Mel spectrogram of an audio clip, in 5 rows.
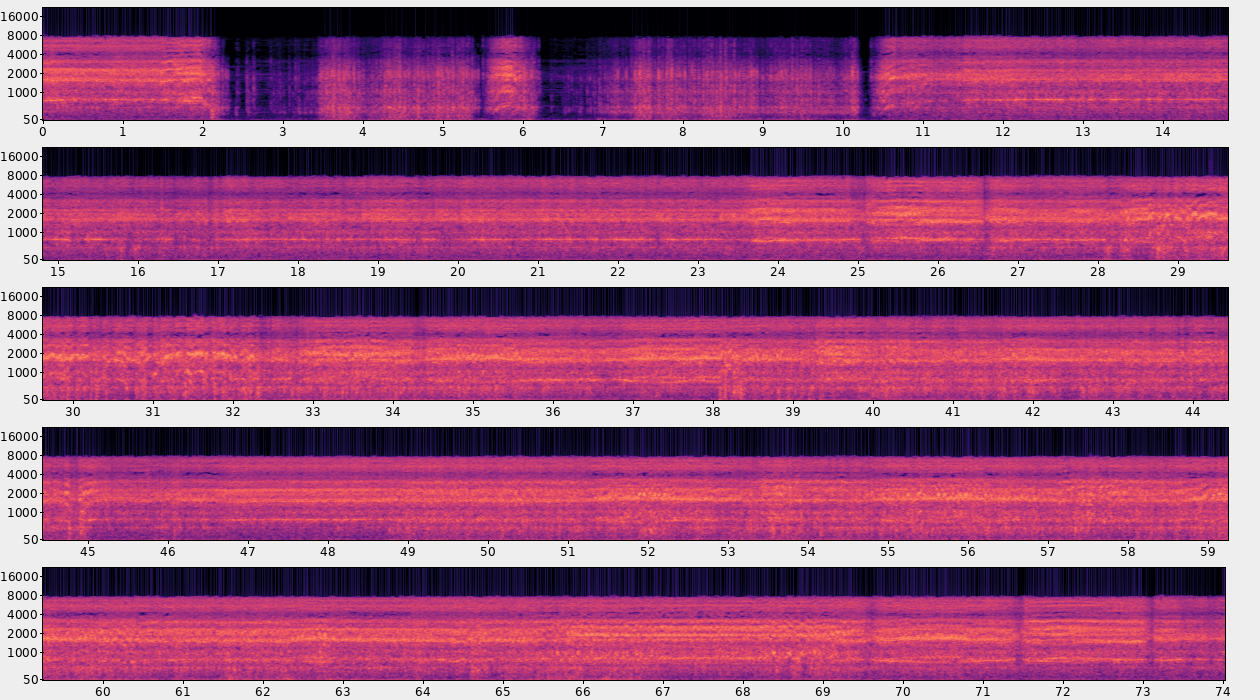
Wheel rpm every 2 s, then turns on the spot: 170, 20, 20, 20, 30, 160, 200, 200, 200, 200, 200, 200, 200, 200, 210, 210, 200, 200, 200, 200, 200, 200, 200, 200, 200, 200, 200, 190, 200, 200, 200, 200, 200, 190, 200, 190, 200.
2-10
